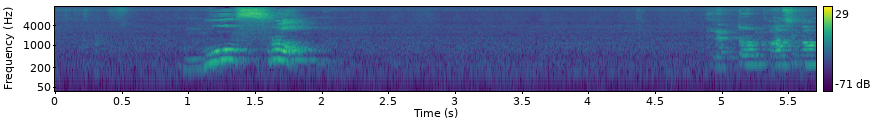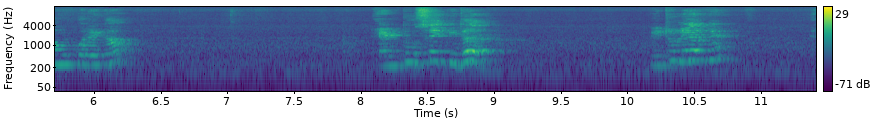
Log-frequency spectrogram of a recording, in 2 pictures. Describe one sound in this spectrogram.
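A man speaks in short bursts, lecturing calmly.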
